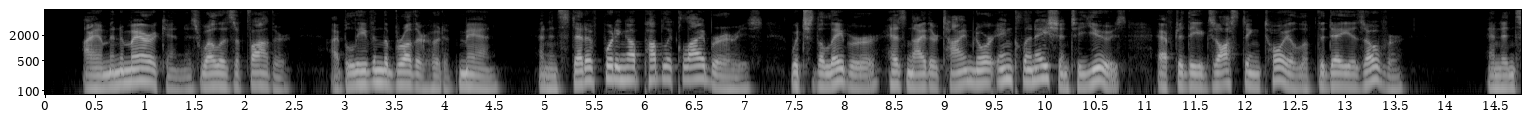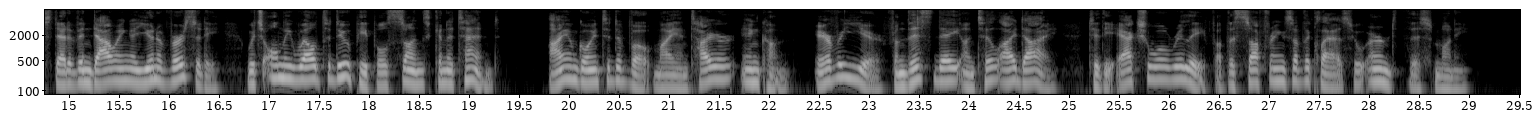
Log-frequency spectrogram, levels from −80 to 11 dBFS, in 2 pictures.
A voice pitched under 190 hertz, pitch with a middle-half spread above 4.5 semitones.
Yes: medium, 140 Hz; wide, 5.5 semitones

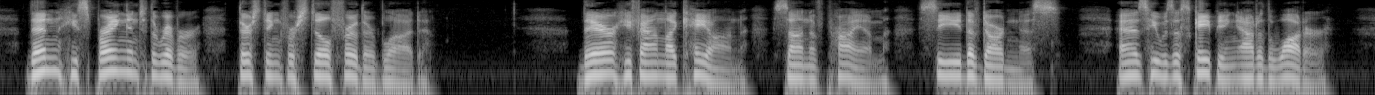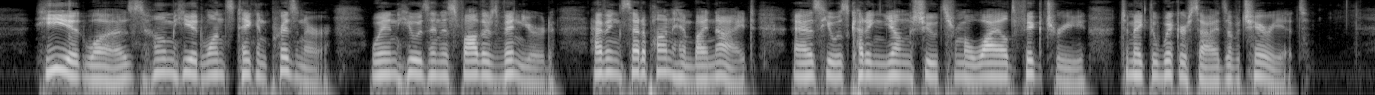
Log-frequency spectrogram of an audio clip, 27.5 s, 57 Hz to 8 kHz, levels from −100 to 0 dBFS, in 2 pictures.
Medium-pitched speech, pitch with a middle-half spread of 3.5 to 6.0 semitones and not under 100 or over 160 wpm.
Yes: medium, 150 Hz; average, 4.2 semitones; average, 155 wpm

